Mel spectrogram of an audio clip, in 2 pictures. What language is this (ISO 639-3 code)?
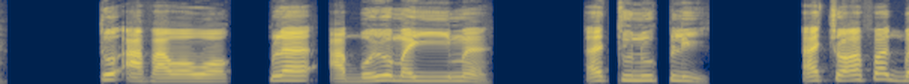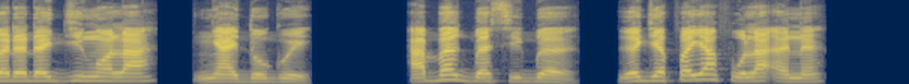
ewe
